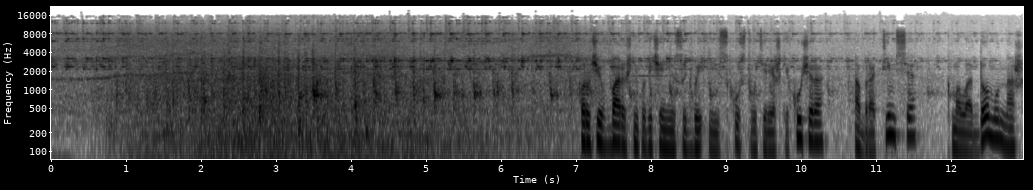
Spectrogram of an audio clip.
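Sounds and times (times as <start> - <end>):
bright jingling hiss of a horse-drawn sleigh: 0.0 - 12.9
horses drawing a sleigh along a road at a fast gallop: 0.0 - 12.9
speech: 7.1 - 12.9.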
